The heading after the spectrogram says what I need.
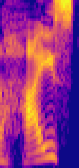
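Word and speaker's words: heist: होती है यह और हाइस्ट इसको पढ़ते हैं हाइस्ट हाइस्ट क्या होता है रॉबरी होती है एक है ना web series money हाइस्ट हाइस्ट मतलब रॉबरी डकैती ठीक है ना इसको हाइस्ट पढ़ा जाता है स्पेलिंग एच ई आई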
